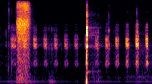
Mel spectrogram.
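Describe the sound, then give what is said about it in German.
An electric bottle opener with nearly dead batteries opening a bottle of beer: a brief hiss, then a steady string of quick, buzzy pulses, about a dozen, interrupted by one sharp click, fairly loud. “So, das, was ihr hört, ist ein elektronischer Flaschenöffner, bei dem die Batterien fast leer sind.”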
